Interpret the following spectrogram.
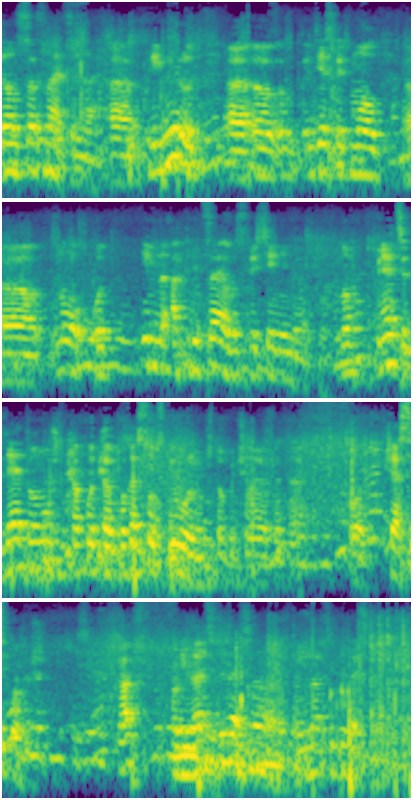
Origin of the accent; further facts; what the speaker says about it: Latvia; now in Russia; Я сам из Латвии.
